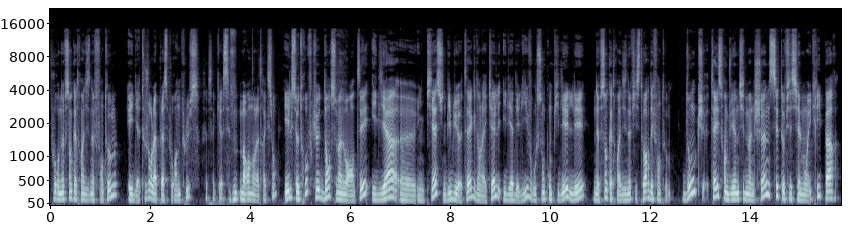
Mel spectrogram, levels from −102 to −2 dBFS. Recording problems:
none

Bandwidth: 14.5 kHz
